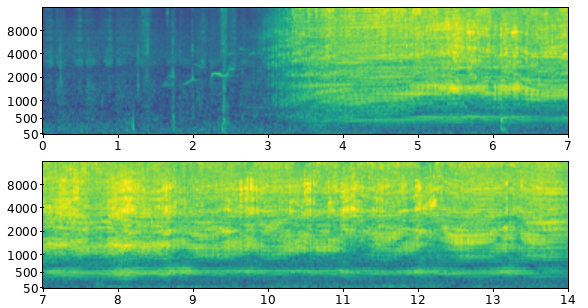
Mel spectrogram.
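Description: Electric sheep shears start up about three seconds in and run with a steady buzz, shearing out maggot-infested wool from a sheep with fly strike.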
